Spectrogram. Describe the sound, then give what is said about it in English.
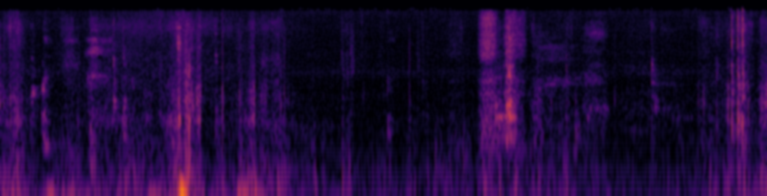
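A baby boy chews and gnaws on a board book, making soft, wet, irregular clicks and scrapes with a few sharper taps, no talking. “No, let's not be chewing on that.”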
